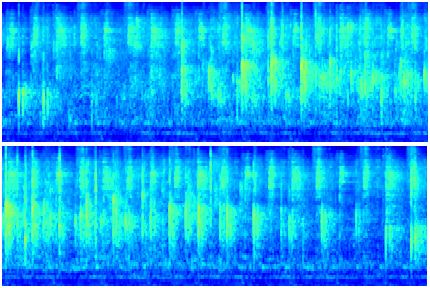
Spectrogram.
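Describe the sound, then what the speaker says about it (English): Audience applause at a nursing conference panel held in a Mumbai hotel hall, sustained dense clapping with steady rhythmic hand claps running for several seconds, a low hum underneath. "Let's have a huge round of applause."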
